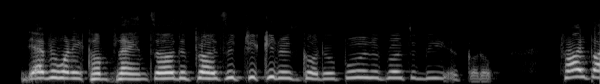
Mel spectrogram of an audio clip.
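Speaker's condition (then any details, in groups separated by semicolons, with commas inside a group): Cerebral palsy; all four limbs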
